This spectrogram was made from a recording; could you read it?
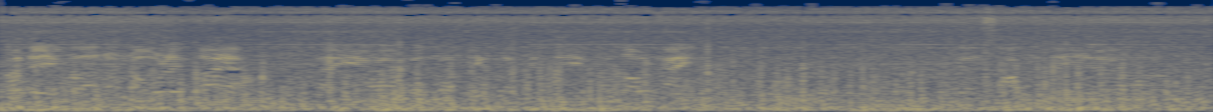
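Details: Engine running steadily after a jump start, with wind over a smooth, unbroken rumble and no stumbling or misses. The car would not start because of a weak or flat battery; it runs fine once jumped.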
